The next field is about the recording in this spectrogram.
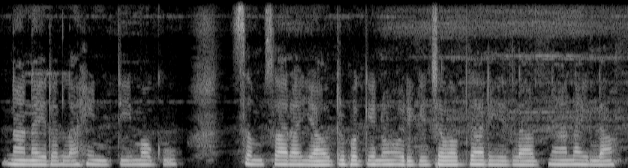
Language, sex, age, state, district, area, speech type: Kannada, female, 30-45, Karnataka, Chamarajanagar, rural, spontaneous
